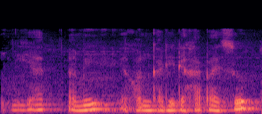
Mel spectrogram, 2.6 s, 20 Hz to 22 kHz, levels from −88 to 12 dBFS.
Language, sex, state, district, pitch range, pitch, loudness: Assamese, female, Assam, Kamrup Metropolitan, 160-195 Hz, 180 Hz, -18 LUFS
